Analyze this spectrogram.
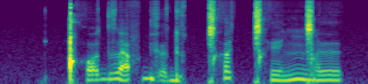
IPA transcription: ǃʰ ɔ̰˧ d l a̰˧ f ɡʲ ɔ̰˨ d ṵ˧ ǀʰ ɐ˦ ǀʰ e˨˦ ŋ͡ǀ ɘ˧

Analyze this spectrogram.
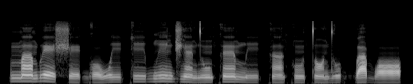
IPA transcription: m ã˦ b e˦˨ ʃ e˨ ɡ o˨ w i˧ k i˦ b ĩ˦ d͡ʒ ɛ̃˦˨ d ũ˧ k ɛ̃˦ m i˧ k ã˨ k ũ˨ t ɔ̃˧ d u˧ ɡ͡b a˦ b ɔ˧

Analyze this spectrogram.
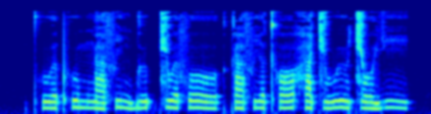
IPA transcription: pʰ u˩ ə̯ pʰ u˧ m ŋ a˧˩ f i˥˨ ŋ b ɯː˧ p̚ t͡ɕ u˥˨ ə̯ f oː˥˨ | k a˧ f i˧ ə̯ t̪ʰ ɔː˧˥ h a˥˨ t͡ɕ u˩˧ ʋ ɯː˥˨ t͡ɕ oː˧˩ j iː˥˨

